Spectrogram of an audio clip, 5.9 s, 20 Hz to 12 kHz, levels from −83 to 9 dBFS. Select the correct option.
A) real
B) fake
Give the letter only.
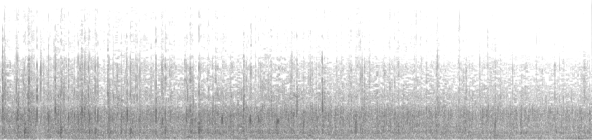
A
